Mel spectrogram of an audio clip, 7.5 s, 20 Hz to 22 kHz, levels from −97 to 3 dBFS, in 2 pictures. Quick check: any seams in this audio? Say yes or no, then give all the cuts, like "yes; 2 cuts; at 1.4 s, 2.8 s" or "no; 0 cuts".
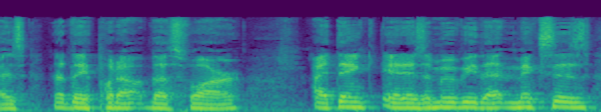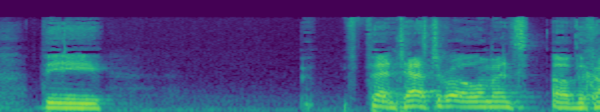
no; 0 cuts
